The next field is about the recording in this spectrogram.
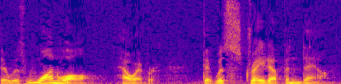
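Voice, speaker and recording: A man speaks at a moderate pace as noticeable background noise carries on behind him. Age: 60s. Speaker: motivational speaker. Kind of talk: storytelling talk.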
